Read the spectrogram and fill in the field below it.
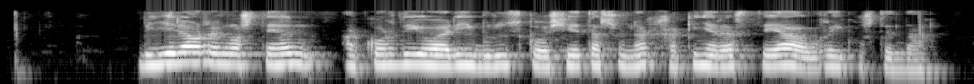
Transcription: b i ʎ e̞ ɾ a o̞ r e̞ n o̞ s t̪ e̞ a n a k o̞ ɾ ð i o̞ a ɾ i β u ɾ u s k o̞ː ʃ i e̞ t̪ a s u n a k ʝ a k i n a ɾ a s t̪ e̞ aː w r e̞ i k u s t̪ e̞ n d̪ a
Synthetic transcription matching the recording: b i ʎ e̞ ɾ a o̞ r e̞ n o̞ s t̪ e̞ a n a k o̞ ɾ ð i o̞ a ɾ i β u ɾ u s k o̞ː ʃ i e̞ t̪ a s u n a k ʝ a k i ɲ a ɾ a s t̪ e̞ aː w r e̞ i k u s t̪ e̞ n d̪ a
